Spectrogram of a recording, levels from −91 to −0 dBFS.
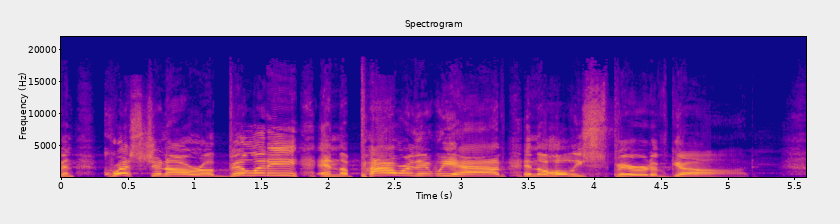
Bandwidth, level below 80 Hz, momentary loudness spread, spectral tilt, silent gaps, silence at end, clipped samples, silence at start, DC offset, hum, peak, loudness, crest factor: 18 kHz; -84 dBFS; 5 LU; -2.5 dB/octave; none; 0 s; under 0.1%; 0 s; under 0.1%; none; -8 dBFS; -22 LUFS; 16 dB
